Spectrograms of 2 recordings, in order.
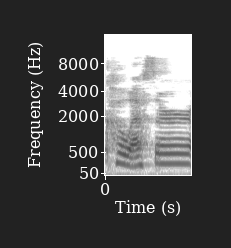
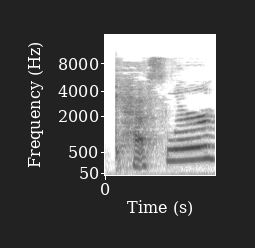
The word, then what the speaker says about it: Koesser: Koesser. I get Kessler. Like there's an L in there, Okay. which there's not.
